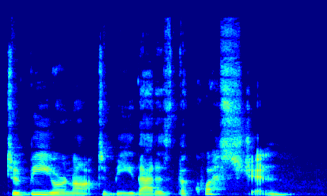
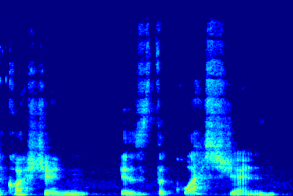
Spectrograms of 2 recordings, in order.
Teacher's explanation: if the last word of the line is a multi-syllable word and the last syllable of that word is not a stressed syllable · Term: feminine endings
